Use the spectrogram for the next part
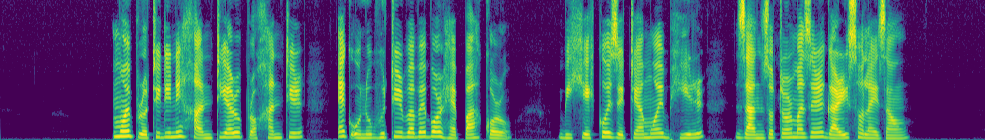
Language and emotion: Assamese, sad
